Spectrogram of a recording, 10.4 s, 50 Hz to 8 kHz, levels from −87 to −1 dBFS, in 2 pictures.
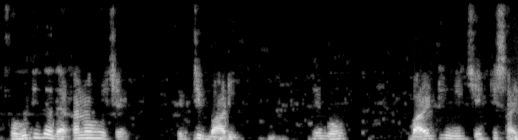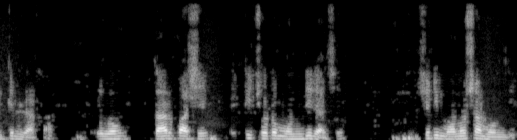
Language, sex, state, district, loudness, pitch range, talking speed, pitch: Bengali, male, West Bengal, Jhargram, -17 LUFS, 140-170 Hz, 120 wpm, 150 Hz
